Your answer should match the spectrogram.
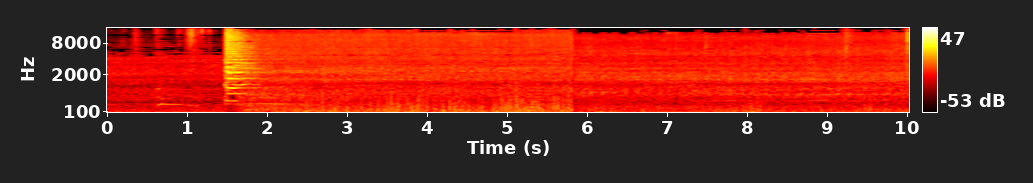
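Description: One short, loud vehicle-horn blast about one and a half seconds in. It is followed by the steady engine noise of a six-wheeled military cargo truck rolling past, loudest about halfway through.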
